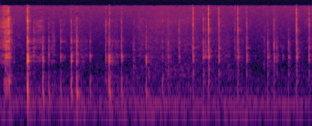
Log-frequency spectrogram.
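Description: Long nails tap and scratch the glittery base and body of a hollow glass light-up Christmas tree figurine held close to the mic. A rapid series of quiet, dry clicks and brief glassy ticks plays over a soft scratchy rustle, with one louder tap near the start. Each tap dies away almost instantly.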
